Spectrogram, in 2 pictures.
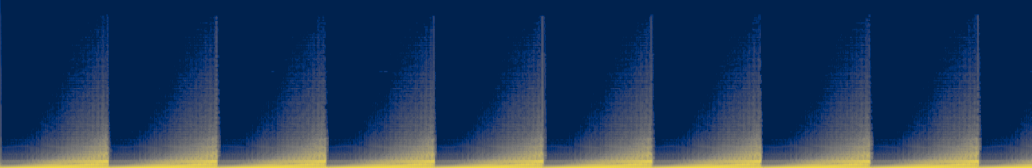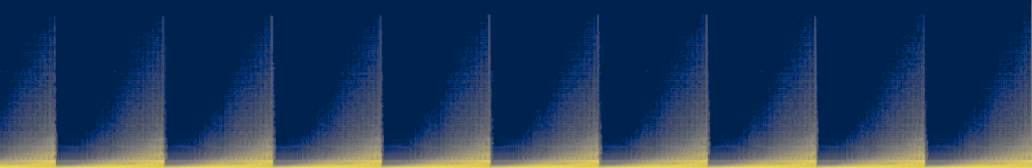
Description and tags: Massive analog wobble sound fx.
